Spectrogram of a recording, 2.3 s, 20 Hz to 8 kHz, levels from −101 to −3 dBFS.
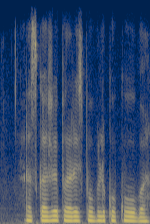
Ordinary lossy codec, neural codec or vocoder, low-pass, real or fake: Opus, 32 kbps; none; 7.2 kHz; real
